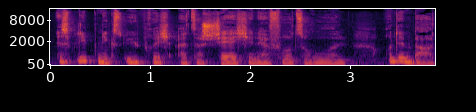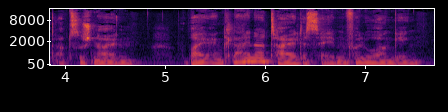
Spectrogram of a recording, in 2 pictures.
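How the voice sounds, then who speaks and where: Man reading a fairy tale aloud, husky, low voice, lively storytelling. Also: moderate pace. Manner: lively narration with occasional slips.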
